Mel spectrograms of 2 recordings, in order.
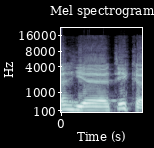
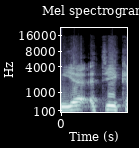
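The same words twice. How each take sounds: First: ياتك with long yaa, no glottal stop; hamza as alif. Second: Said in the usual way. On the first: Shown as a demonstration. Teacher showing the variant, ياتك without hamza. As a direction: glide "yaatika" for ياتك. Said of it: "بإبدال الهمزة ألفا مادية". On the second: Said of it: "بإبدال الهمزة ألفا".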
